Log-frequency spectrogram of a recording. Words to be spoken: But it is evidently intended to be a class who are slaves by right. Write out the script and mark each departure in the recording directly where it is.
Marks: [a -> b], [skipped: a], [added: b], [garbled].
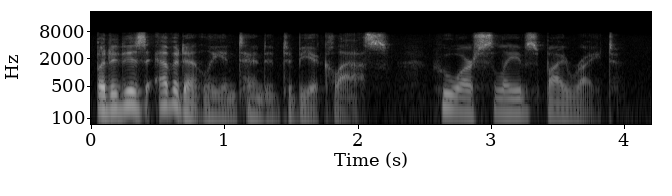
But it is evidently intended to be a class who are slaves by right.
